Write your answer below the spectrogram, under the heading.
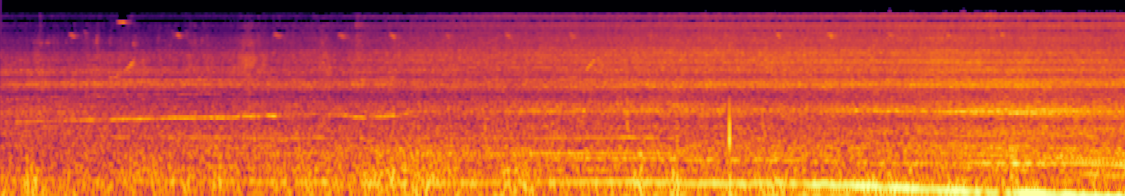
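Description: Diesel engine of a loaded Mitsubishi Fuso dump truck pulling slowly up a steep climb, its low rumble growing steadily louder as it approaches.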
